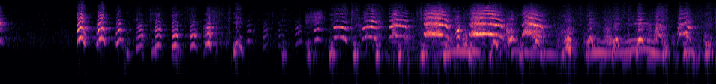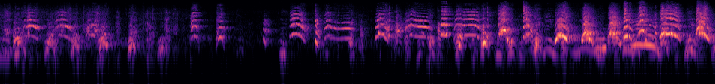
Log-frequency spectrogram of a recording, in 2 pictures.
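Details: Chimpanzees calling with loud, harsh hoots and shrieks that rise and break in excited bursts.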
